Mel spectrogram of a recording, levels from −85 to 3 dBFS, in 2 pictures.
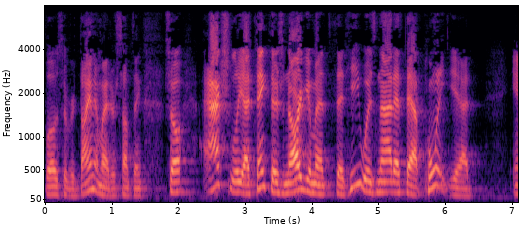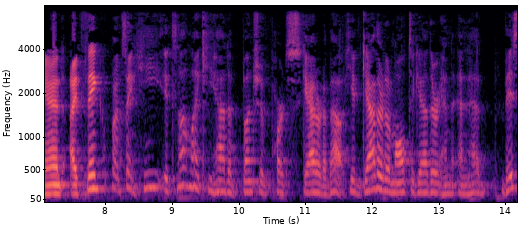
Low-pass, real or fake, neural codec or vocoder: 7.2 kHz; real; none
